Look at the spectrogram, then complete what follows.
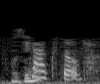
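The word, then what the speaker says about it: Klerksdorp: What's the correct pronunciation? – Klagsdorp.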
